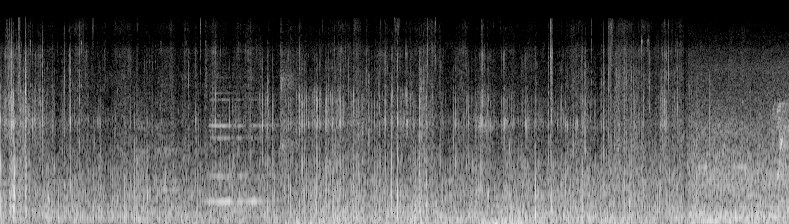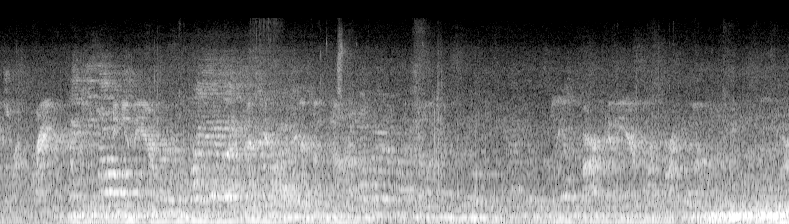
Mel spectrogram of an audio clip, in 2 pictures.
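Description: Suitcase wheels rattling and clicking as the bag is rolled over concrete pavement joints. About halfway in, louder music with a steady bass line and a vocal comes in.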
